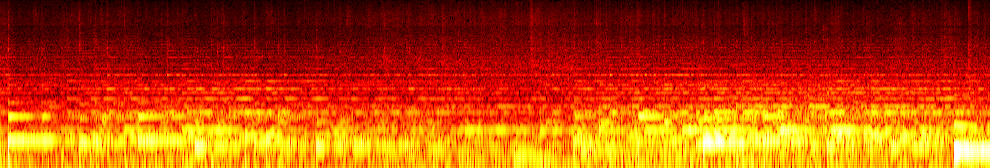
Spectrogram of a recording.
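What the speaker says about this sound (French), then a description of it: "même la pluie est enregistrée" Rain recorded into a music track, a steady patter of drops on a surface running throughout beneath sustained tonal notes, with no voices.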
